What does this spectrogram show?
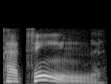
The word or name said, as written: patine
